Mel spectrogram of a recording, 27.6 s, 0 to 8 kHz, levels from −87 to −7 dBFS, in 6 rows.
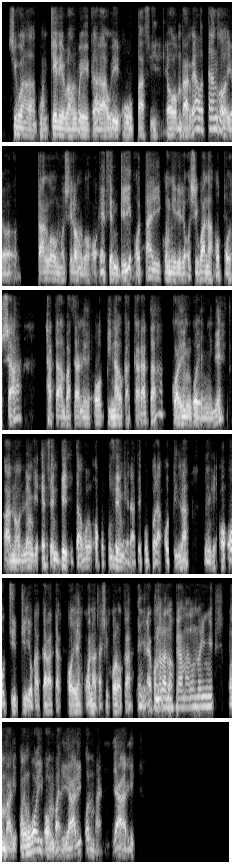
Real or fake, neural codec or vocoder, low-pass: fake; codec, 24 kHz, 1.5 kbps, HILCodec; 7.2 kHz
